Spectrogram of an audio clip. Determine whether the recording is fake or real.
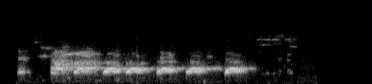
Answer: real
